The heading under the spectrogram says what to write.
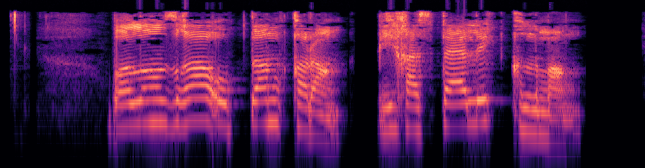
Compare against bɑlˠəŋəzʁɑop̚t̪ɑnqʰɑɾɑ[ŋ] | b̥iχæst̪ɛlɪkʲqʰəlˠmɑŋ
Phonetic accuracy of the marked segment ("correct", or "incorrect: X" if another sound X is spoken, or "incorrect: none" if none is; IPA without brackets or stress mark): correct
